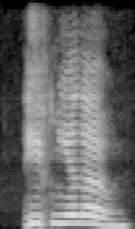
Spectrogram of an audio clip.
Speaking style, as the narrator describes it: Nicole mimicked, giggling

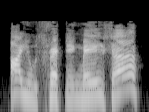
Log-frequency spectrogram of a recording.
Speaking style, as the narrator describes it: he said, so loudly

